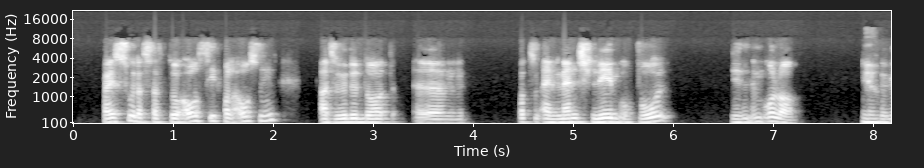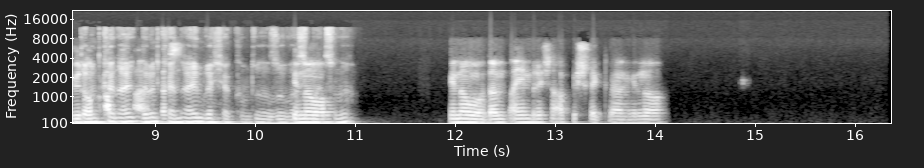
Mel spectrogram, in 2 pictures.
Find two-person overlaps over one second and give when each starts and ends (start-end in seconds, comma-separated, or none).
8.1-9.4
